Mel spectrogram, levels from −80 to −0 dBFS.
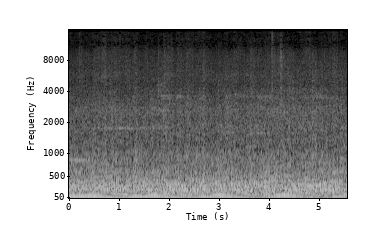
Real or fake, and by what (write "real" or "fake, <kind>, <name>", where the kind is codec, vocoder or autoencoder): real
